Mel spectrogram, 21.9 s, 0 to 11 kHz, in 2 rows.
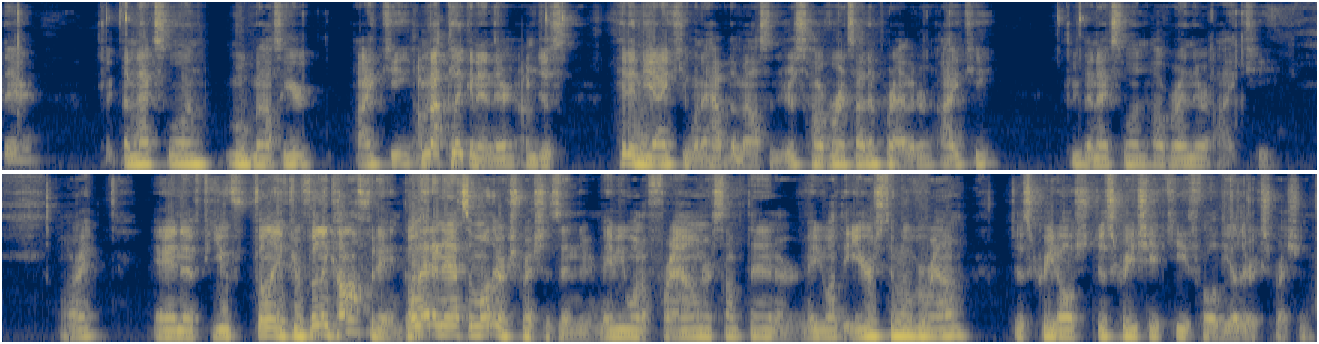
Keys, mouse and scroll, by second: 0.8-3.2 drag, 2.4 i, 4.4-6.4 drag, 7.6 i, 8.7-10.7 drag, 9.9 i, 10.9-13.0 middle drag.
